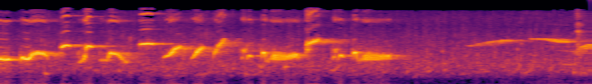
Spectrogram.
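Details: Training song of White-rumped Shama for caged songbirds: a run of loud warbled whistles with sharp up-and-down slurs for three seconds, then a soft drawn-out rising whistle over steady background hiss.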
